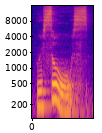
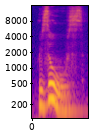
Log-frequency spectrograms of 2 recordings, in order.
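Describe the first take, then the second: No difference in how they are said.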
